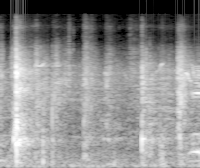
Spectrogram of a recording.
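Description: Badminton rackets hitting a shuttlecock during a rally, a series of sharp pops. The loudest comes just after the start, and fainter ones follow about a second in and again near the end.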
